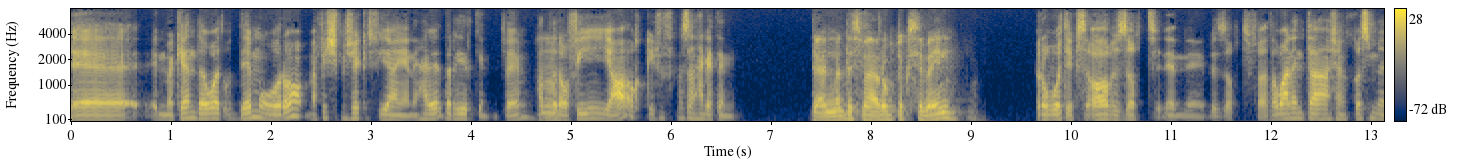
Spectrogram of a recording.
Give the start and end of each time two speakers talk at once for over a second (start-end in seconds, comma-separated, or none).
none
